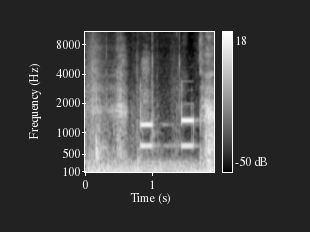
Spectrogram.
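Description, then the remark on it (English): Two short electronic keypad beeps from a phone dialing 911 in a bedroom, each a steady dual-pitched tone lasting a fraction of a second, with a brief pause between them over a low background rumble. “We go into her bedroom and lock the door, and we call 911.”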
